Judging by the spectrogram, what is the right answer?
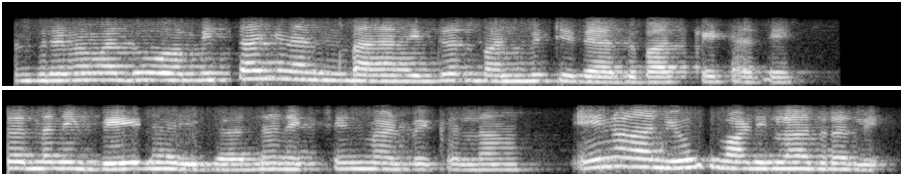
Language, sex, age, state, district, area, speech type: Kannada, female, 18-30, Karnataka, Hassan, rural, conversation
